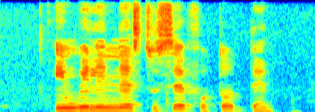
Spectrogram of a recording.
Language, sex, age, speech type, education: Nigerian Pidgin, female, 15-29, spontaneous, tertiary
